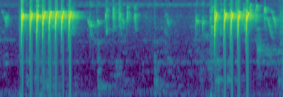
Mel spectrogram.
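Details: Brown-throated sunbird with a sharp call meant to challenge rivals: two bursts of six to eight quick, high, ringing notes, with soft twittering in the gap between them.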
